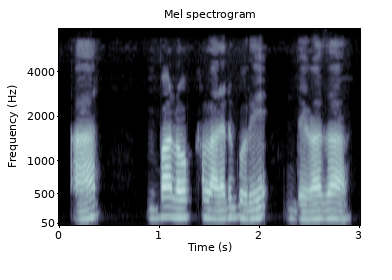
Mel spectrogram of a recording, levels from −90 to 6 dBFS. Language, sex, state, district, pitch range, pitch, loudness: Chakma, male, Tripura, West Tripura, 120-135 Hz, 125 Hz, -18 LUFS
